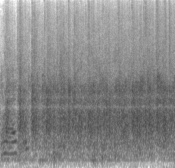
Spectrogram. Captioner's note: applause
